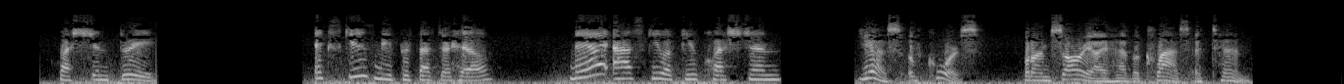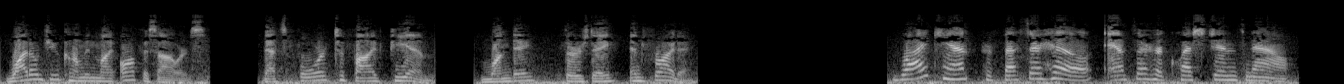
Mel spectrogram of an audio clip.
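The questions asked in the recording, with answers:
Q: Why can't Professor Hill answer her questions now?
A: He has a class at 10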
